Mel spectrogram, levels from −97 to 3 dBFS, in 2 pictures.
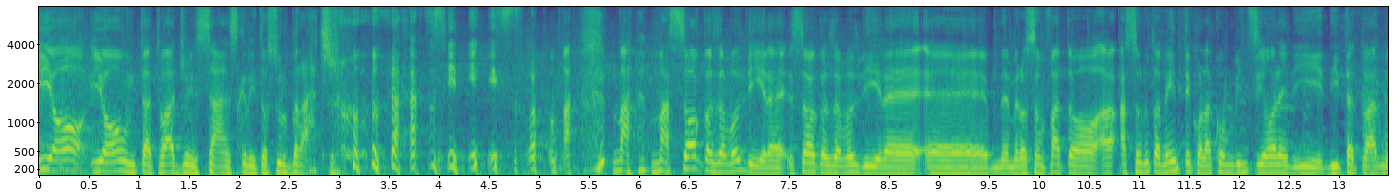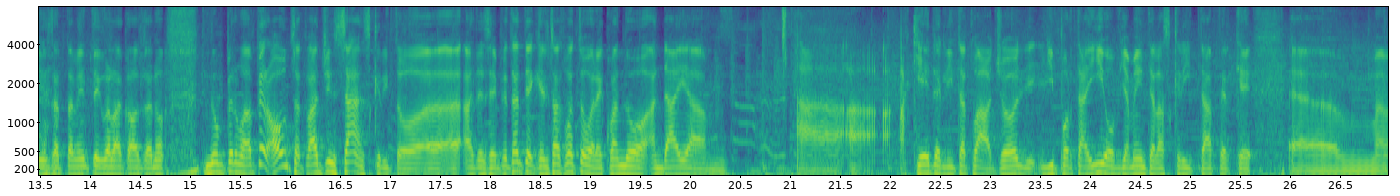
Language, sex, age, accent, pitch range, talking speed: Italian, male, 50-69, native, 115-145 Hz, 155 wpm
